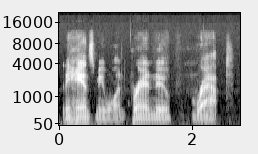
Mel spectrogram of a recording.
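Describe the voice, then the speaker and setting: A man's voice: low-pitched, takes it slowly, creaky, no echo, clean studio sound. A man co-hosting a podcast who tells a childhood story casually, swearing now and then. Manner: relaxed, swears casually, acts out quotes. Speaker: podcast co-host, parent.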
